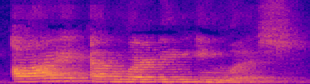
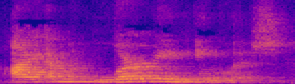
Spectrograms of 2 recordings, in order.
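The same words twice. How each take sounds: First: The stress falls on the word I. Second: The stress falls on the word learning. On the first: The speaker, not someone else, is the learner. "The emphasis is on I" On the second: The speaker is still studying and not yet fluent. "you are still learning"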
